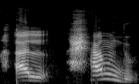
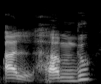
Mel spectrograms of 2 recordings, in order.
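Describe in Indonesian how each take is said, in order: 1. Bunyi h adalah bunyi tenggorokan yang tajam dan mendesis. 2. Bunyi h berasal dari dalam tenggorokan. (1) "itu pakai ha pedas" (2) "kalau kita pakai yang ha di sini di pangkal tadi"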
